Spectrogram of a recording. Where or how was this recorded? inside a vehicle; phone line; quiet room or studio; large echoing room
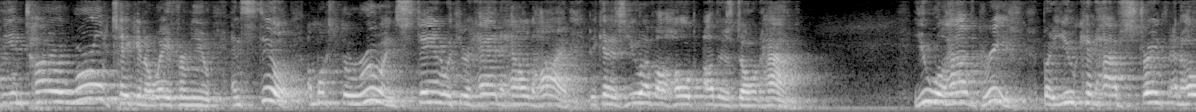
large echoing room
